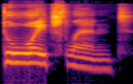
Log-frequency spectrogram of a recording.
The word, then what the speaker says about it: Deutschland: And speaking of Germany, can I just say, why is Deutschland called Deutschland when there's already a Dutch land? Huh? It's Deutschland.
